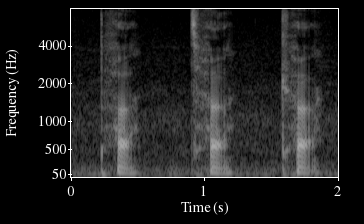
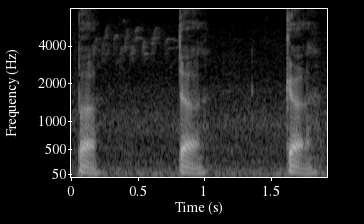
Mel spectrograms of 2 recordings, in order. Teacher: So one of those things is that in the south of England, the consonants p, t, k are aspirated in a lot of positions in a word, which means they're released with a burst of air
